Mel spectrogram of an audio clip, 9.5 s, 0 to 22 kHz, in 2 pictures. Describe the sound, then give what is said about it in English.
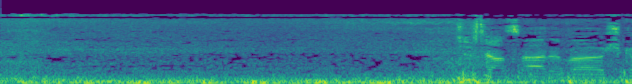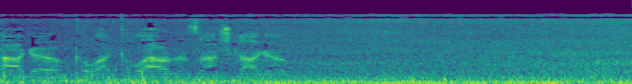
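Steady low engine rumble of many big trucks idling at a large truck stop on a Sunday night around 8:10 p.m., with traffic moving, a constant droning bed of noise with a man speaking briefly over it partway through. “The sign says it's the largest truck stop in the world, whatever that means, but uh, looks like it goes like four or five rows back.”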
